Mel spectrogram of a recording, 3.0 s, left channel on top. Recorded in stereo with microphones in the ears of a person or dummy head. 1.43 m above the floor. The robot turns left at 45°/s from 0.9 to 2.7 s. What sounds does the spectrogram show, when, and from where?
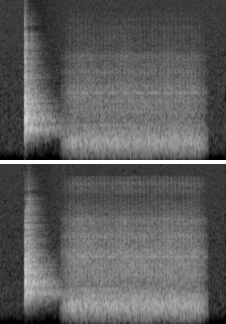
0.3 s a clap: 90° left, 4 m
